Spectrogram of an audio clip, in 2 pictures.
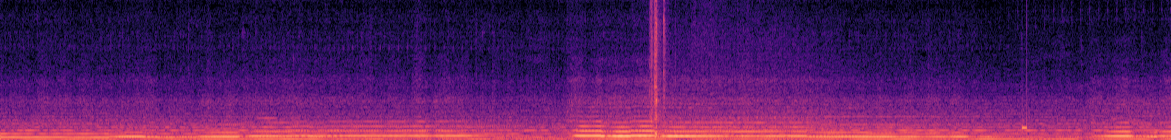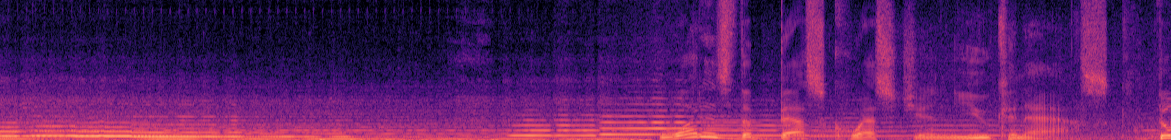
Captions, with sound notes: (solemn flute music) (device beeps softly) (solemn flute music) - What is the best question you can ask?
